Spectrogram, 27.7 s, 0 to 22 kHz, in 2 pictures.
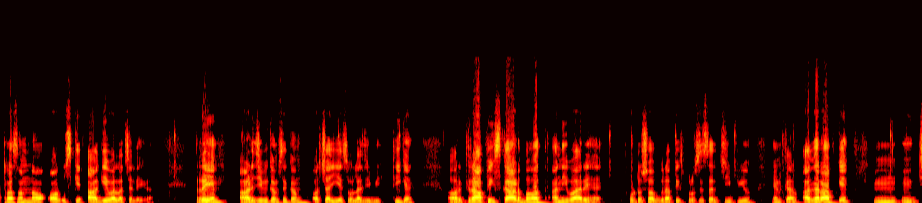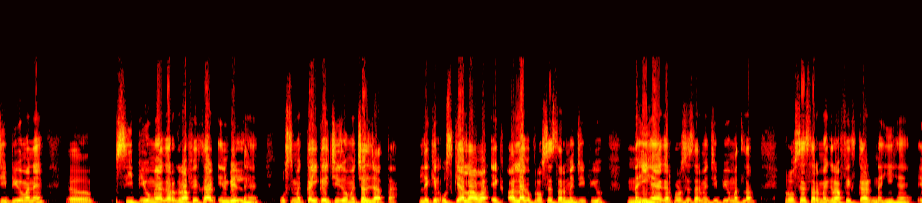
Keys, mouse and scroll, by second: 8.1-27.6 drag.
